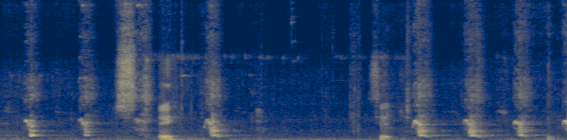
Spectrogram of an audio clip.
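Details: Belgian Malinois dog tied on a long line during stay training on a road, giving a string of short, sharp, harmonic barks or yips at uneven intervals, with a person talking in between.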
